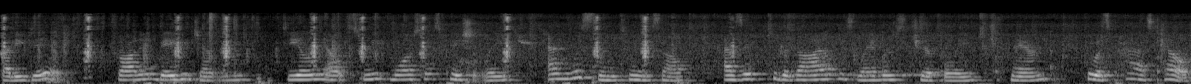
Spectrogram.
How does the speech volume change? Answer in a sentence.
The volume of the talking stays about the same.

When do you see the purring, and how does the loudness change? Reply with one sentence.
You can't hear the purring here.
